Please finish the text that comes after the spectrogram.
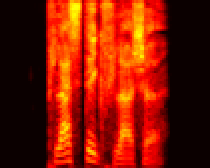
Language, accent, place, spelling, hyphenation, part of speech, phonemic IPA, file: German, Germany, Berlin, Plastikflasche, Plas‧tik‧fla‧sche, noun, /ˈplastɪkˌflaʃə/, De-Plastikflasche.ogg
- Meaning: plastic bottle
